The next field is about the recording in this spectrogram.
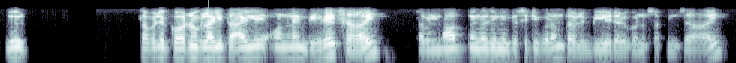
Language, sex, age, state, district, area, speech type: Nepali, male, 45-60, West Bengal, Kalimpong, rural, conversation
